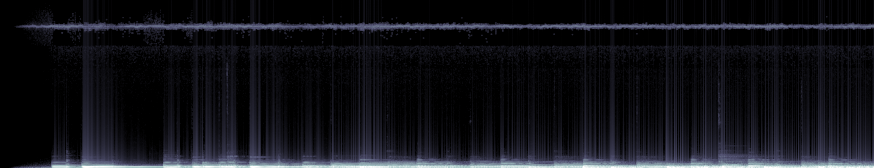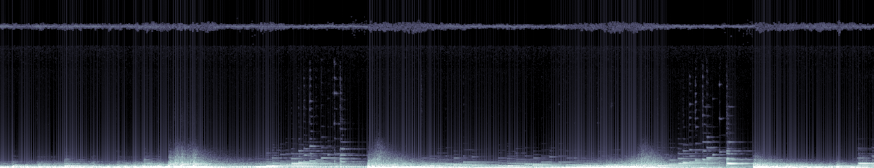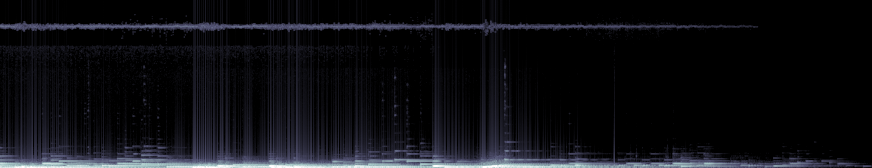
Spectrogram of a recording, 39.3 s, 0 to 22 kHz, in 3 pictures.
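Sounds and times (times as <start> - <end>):
harp: 0.8 - 38.4
drums: 6.7 - 34.0.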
